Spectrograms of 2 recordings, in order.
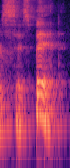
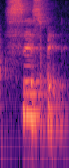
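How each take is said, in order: First: Césped stressed on PED, drawn out; stress on last syllable. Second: Césped stressed on CÉS, drawn out; stress on first syllable. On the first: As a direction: say césped slowly as ces-PED. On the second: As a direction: say césped slowly as CÉS-ped. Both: Shown as a demonstration. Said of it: "underline where the emphasis goes".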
